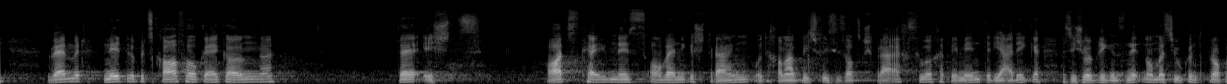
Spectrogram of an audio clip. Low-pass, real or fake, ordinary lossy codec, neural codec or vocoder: 14.4 kHz; real; AAC, 96 kbps; none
